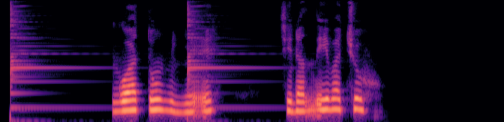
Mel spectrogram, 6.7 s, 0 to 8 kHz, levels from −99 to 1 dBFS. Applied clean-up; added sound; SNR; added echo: none; Dishes, pots, and pans; 20 dB; none.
